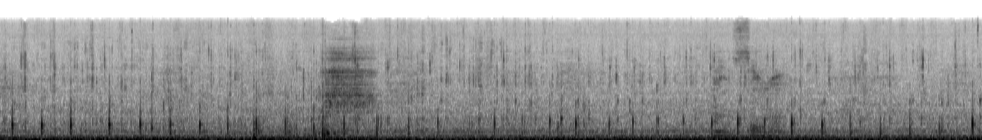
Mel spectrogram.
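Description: A mother dog licking and chewing at her newborn puppy's amniotic sac to break it open, making a steady run of wet licking clicks, about three a second.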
